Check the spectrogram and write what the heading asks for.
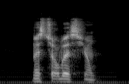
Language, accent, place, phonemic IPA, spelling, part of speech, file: French, France, Lyon, /mas.tyʁ.ba.sjɔ̃/, masturbations, noun, LL-Q150 (fra)-masturbations.wav
- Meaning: plural of masturbation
